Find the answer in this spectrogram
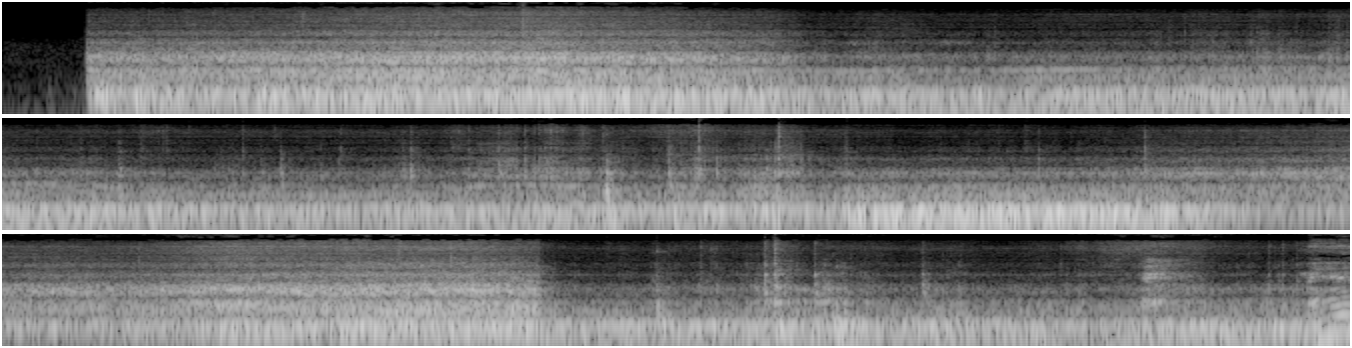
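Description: Car driving noise heard from inside the cabin: a steady engine and road rumble that cuts in suddenly about half a second in, with louder rushing surges in the first few seconds and again around fifteen seconds in. It is heard played back through a TV speaker.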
